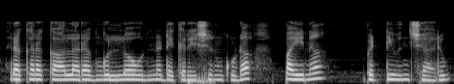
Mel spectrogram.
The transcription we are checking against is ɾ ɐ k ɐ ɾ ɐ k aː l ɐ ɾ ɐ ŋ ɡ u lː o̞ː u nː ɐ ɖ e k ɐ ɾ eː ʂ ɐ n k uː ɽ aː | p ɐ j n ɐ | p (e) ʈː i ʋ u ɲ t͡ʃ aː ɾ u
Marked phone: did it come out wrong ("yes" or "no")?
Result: no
